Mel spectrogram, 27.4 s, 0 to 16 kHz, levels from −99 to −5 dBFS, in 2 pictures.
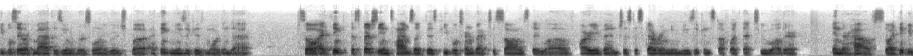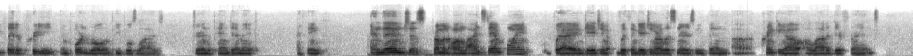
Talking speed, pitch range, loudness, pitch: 185 wpm, 90-100 Hz, -22 LUFS, 95 Hz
